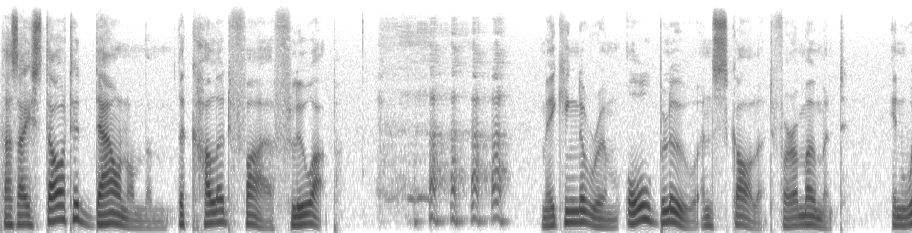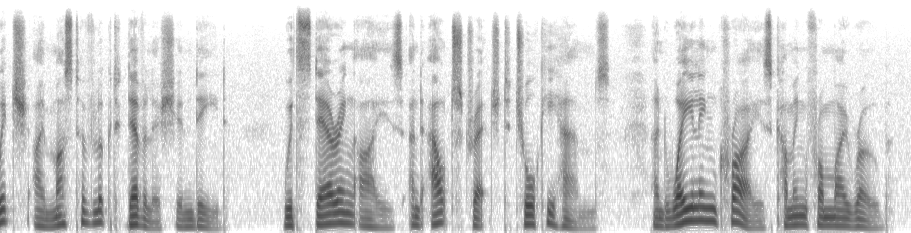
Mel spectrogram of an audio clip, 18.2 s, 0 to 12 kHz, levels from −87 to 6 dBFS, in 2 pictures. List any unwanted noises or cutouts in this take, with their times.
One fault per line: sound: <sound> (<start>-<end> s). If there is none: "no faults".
sound: laugh (3.6-5.2 s)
